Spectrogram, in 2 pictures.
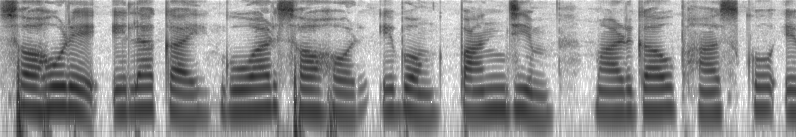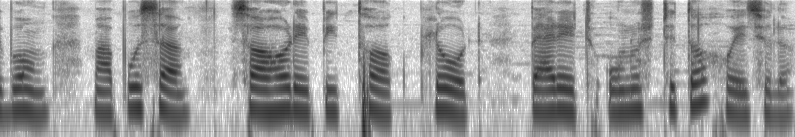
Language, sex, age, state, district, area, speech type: Bengali, female, 18-30, West Bengal, Nadia, rural, read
